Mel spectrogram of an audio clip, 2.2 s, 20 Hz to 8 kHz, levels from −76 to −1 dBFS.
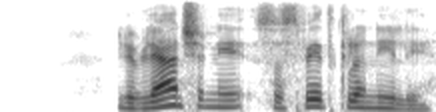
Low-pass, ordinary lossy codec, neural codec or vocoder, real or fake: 7.2 kHz; none; none; real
